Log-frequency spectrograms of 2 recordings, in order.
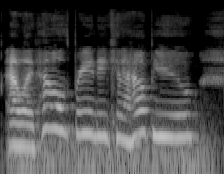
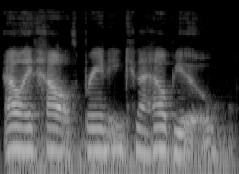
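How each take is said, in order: First: It is said warmly, with a smiling voice. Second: It is said flatly, without a smiling voice. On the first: The caller hears a pleasant, friendly greeting. The speaker calls it right. "Smile when you answer the phone" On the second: The caller hears an unfriendly greeting. The speaker calls it wrong. "there's a big difference"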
